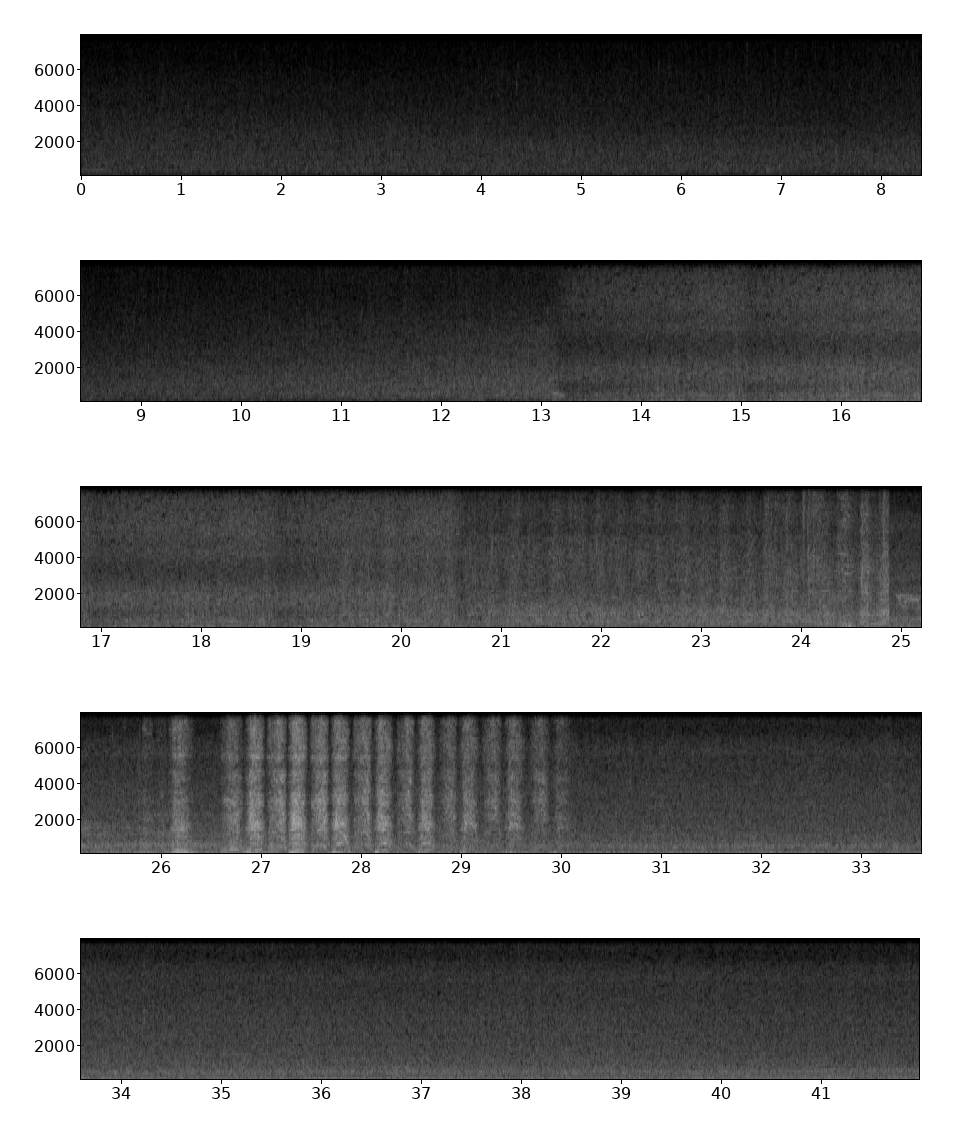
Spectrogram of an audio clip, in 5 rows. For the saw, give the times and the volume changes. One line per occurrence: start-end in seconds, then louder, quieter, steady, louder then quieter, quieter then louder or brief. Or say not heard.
19.1-30.1 louder.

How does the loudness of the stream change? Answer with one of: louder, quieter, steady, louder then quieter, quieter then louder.
louder.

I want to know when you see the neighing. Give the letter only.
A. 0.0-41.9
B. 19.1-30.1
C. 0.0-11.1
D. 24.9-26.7
D.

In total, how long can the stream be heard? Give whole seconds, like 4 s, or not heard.
42 s.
